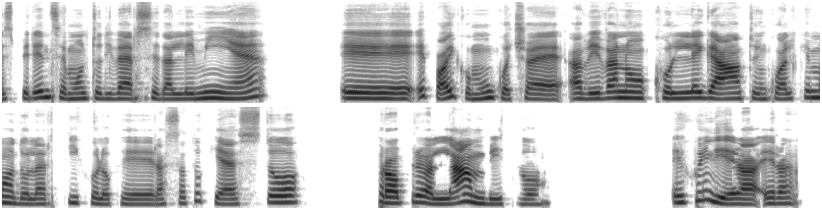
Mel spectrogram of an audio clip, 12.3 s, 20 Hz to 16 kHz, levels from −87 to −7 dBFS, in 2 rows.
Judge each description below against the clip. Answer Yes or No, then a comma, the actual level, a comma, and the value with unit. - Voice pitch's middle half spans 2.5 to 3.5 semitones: Yes, average, 2.9 semitones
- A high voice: Yes, high, 200 Hz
